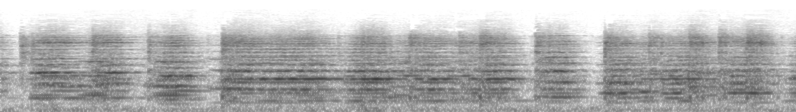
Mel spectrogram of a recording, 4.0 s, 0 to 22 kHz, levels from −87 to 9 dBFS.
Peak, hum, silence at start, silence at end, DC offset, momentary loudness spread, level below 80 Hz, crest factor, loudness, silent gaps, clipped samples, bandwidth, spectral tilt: -6 dBFS; none; 0 s; 0 s; under 0.1%; 4 LU; -48 dBFS; 16 dB; -20 LUFS; none; under 0.1%; 13.5 kHz; -1.5 dB/octave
